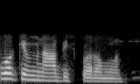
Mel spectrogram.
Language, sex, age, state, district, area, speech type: Tamil, female, 45-60, Tamil Nadu, Nilgiris, rural, conversation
